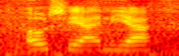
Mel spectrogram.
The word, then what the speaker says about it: Oceania: next 5 versus 5 between Southeast Asia and Oceania. What's the right way to pronounce it, Spawn?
